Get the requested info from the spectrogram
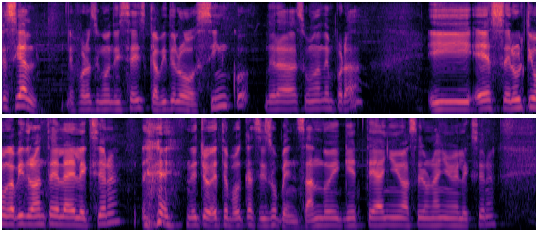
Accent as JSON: {"language": "Spanish", "town": "Iquique", "region": "Tarapacá", "country": "Chile", "tie": "born or raised there", "said": "con mi experiencia como nacido y criado en Iquique"}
